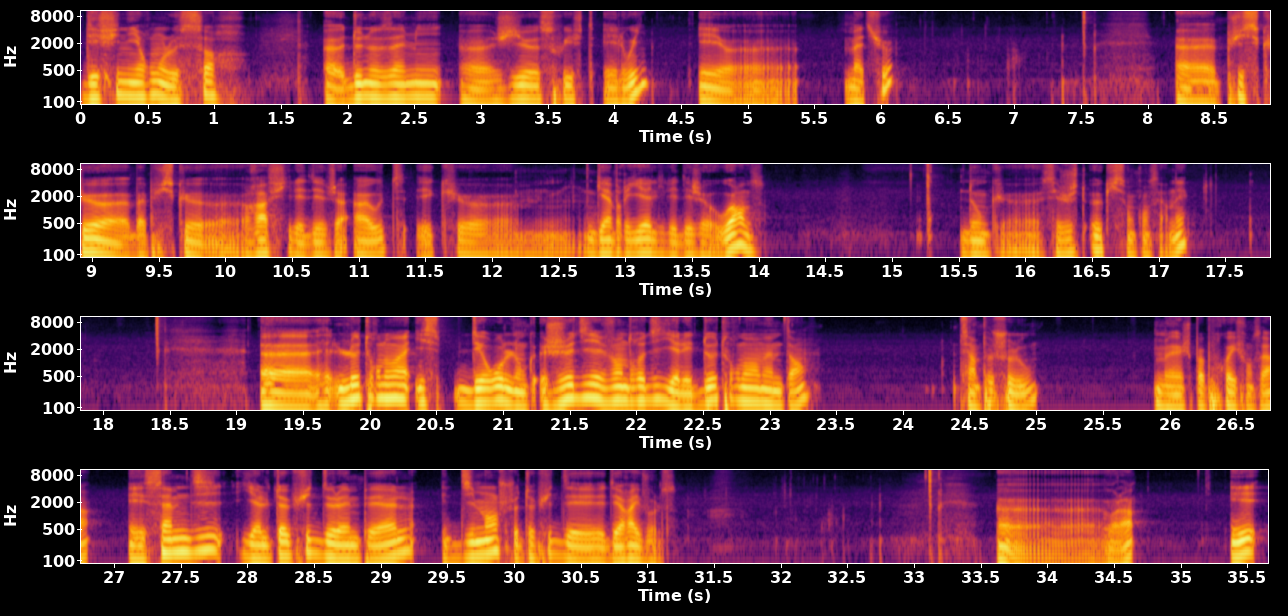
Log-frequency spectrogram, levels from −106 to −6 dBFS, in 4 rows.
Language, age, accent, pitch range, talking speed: French, 20-39, French, 100-130 Hz, 160 wpm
